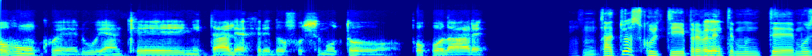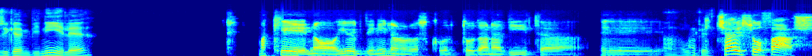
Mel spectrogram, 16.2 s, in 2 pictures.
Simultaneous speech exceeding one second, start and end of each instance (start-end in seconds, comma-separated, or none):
none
